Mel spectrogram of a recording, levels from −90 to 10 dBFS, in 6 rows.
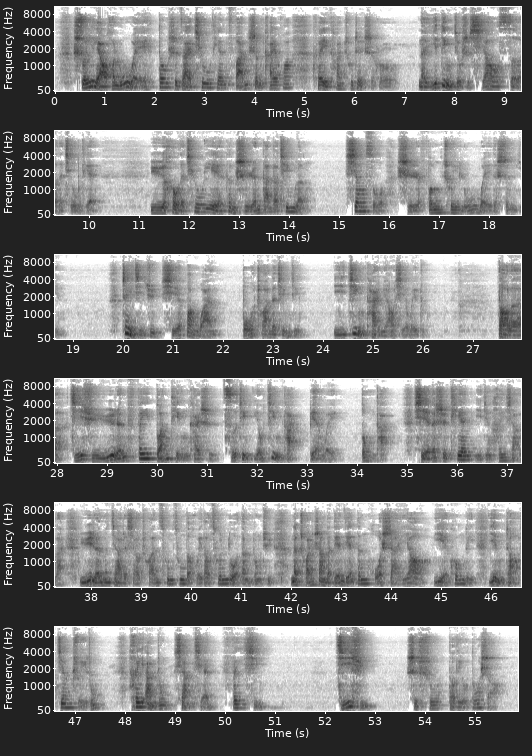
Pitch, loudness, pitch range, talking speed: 135 Hz, -18 LUFS, 105-155 Hz, 160 characters per minute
